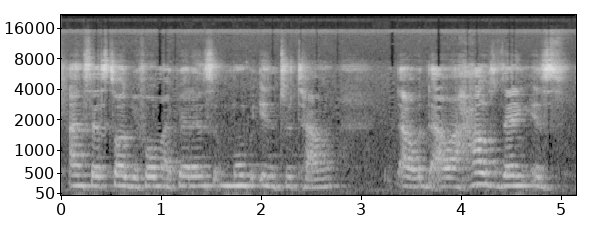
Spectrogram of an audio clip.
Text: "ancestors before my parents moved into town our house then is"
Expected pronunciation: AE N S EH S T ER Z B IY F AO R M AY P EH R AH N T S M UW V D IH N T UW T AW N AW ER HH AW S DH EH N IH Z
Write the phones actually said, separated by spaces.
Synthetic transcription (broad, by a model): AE N S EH S T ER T B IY F AO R M AY P EH R AH N T S M UW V IH N T UW T AW N AW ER HH AW S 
